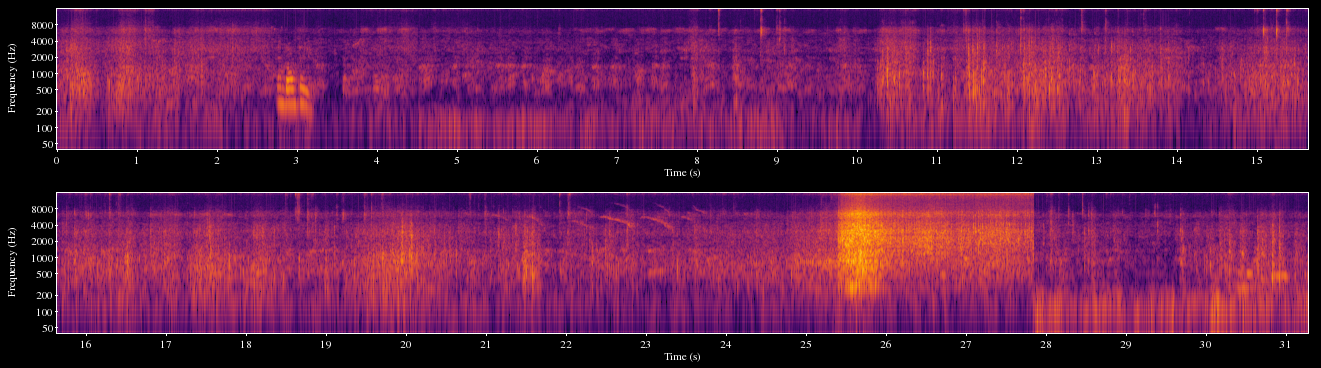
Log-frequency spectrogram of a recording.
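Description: Woven plastic sacks rustling and crackling as they are spread out and handled on the ground, with a much louder burst of noise lasting about two seconds near the end.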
